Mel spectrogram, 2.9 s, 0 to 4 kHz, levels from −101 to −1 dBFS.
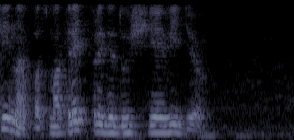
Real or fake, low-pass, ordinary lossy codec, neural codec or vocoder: real; 3.6 kHz; AAC, 32 kbps; none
